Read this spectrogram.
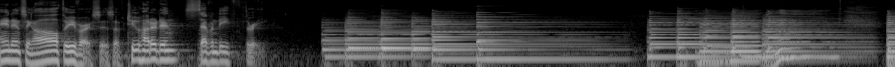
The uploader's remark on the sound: This is the audio from the entire service.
